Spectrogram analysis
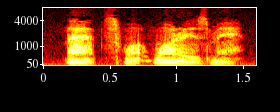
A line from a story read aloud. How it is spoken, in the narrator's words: whispered Elizabeth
